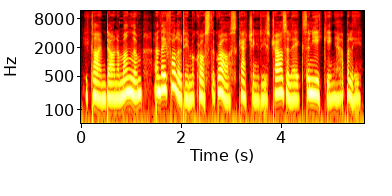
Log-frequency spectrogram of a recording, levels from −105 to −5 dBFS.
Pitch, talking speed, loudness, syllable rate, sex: 195 Hz, 210 wpm, -18 LUFS, 5.6 syllables/s, female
